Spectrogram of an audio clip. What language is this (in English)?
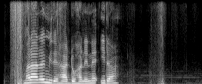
Kikuyu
